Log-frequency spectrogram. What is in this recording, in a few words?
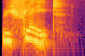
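"reflate", English, uk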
